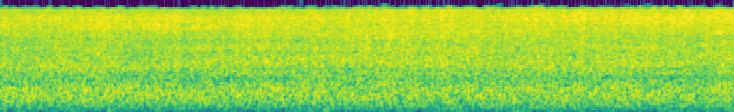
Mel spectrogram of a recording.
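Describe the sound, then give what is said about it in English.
Fast-flowing water of a stream, a loud, unbroken roar of rushing water that stays steady throughout with no other sounds. “Yeah, I do not want to go in this water. If I go in this water, I am probably not coming back out. It's very fast flowing.”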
